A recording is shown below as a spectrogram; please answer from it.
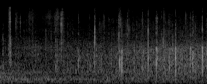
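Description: Large congregation applauding, many hands clapping at once in a steady patter.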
